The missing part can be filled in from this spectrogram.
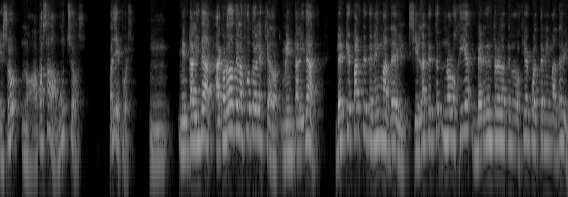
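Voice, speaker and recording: Spoken at a moderate pace with a Spanish accent, the delivery has lively intonation. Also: man, high pitch for a man. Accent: Spanish (Spain). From Spain. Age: 50s. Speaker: data analytics consultant. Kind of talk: interview conversation.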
